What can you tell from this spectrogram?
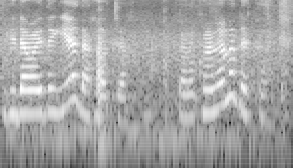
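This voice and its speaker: Hoarse young woman vlogging at home. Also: high voice, racing, noisy background. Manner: chatty, showing things to camera. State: hoarse, stuffy nose from a cold. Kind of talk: casual vlog narration.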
